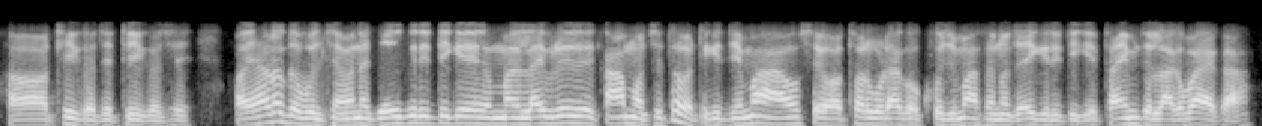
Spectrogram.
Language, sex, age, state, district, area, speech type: Odia, male, 30-45, Odisha, Nuapada, urban, conversation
